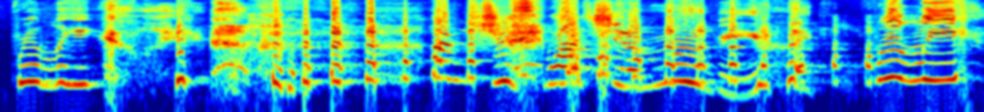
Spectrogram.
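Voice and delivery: giggling through the words; laughing. Real, not acted. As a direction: laugh while you say it. Laughing at sleep-talking husband.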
